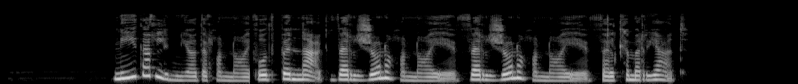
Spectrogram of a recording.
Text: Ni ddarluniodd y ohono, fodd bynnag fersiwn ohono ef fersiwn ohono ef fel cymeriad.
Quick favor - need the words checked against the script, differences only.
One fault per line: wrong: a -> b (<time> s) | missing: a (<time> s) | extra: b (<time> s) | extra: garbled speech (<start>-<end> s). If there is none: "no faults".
no faults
